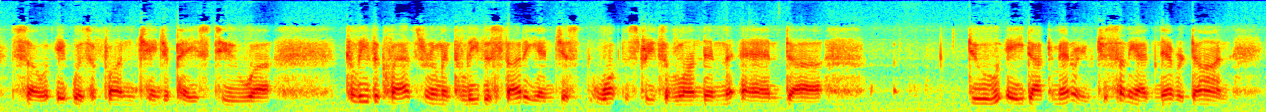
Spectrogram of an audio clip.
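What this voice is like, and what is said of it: Brooklyn accent. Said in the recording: “for a kid from Brooklyn, where I was born, and you can hear it in my accent”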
